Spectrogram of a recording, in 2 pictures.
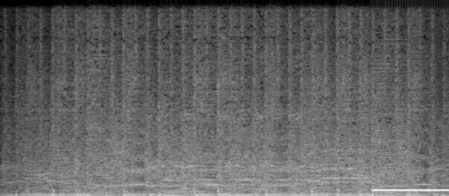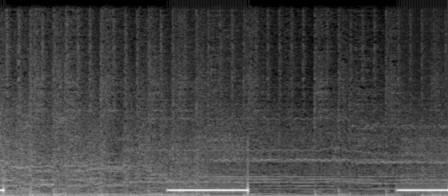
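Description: Ringback tones sound as a telephone call is placed: three long, steady, low tones at even intervals, the last cut short, over a loud, dense, continuous background.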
